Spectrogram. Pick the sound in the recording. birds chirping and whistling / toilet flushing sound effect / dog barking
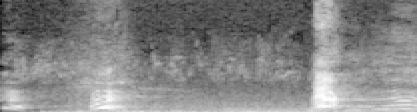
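dog barking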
